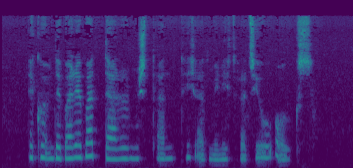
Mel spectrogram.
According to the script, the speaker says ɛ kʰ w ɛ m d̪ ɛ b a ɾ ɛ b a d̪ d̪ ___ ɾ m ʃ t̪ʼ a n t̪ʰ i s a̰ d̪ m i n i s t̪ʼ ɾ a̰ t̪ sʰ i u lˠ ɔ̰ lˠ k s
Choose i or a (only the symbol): a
